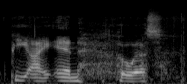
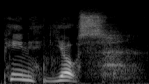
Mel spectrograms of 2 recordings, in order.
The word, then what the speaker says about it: Pinos: are you know spelled in the Spanish way p-i-n-o-s I don't think it's supposed to be ping yos I think it's supposed to be piss Pinos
